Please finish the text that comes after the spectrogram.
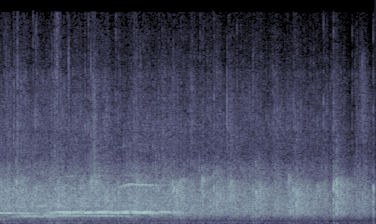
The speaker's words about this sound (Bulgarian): О, ако вярваш в това, защо не му дадеш едно истинско дарение на ръкопляскане?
